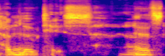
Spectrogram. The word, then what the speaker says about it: Helotes: So people don't like to pronounce that correctly. So I wanted to make sure everybody knew that it's Helotes.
